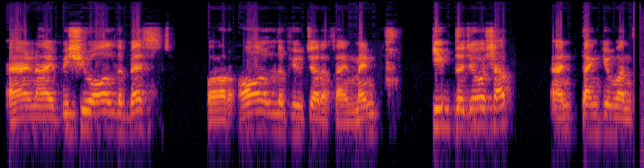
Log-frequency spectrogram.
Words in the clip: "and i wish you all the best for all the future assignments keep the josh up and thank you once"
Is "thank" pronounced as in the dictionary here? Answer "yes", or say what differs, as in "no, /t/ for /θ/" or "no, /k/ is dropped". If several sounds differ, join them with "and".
no, /t/ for /θ/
